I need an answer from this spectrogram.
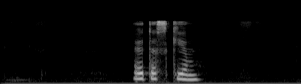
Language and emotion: Russian, neutral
